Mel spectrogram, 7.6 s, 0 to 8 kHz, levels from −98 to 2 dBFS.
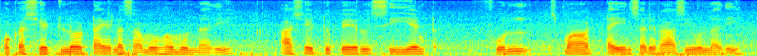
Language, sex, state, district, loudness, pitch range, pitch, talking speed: Telugu, male, Telangana, Hyderabad, -18 LUFS, 110-120 Hz, 115 Hz, 120 wpm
